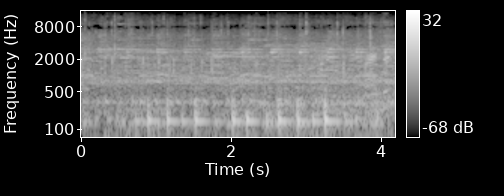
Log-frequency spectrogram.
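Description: Drums beating a quick, steady rhythm, about four to five beats a second, with a crowd's voices over it.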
